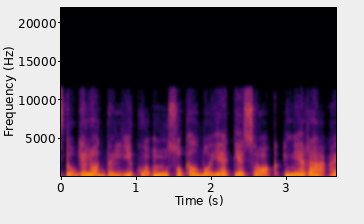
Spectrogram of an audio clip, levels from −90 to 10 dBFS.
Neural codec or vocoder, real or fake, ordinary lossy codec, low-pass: none; real; Opus, 16 kbps; 10.8 kHz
